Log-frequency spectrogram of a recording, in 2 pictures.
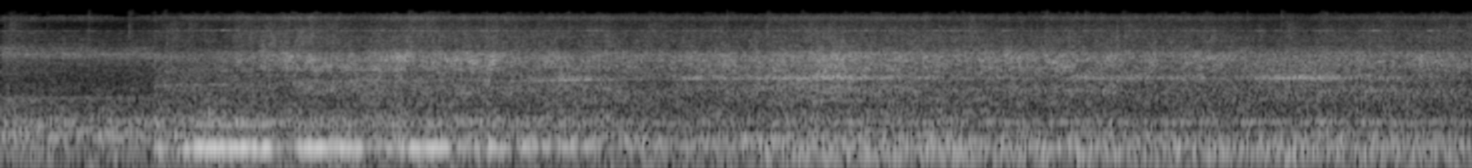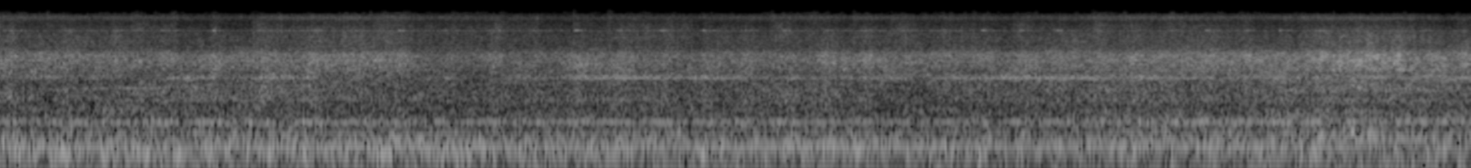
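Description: A helicopter engine whines steadily.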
